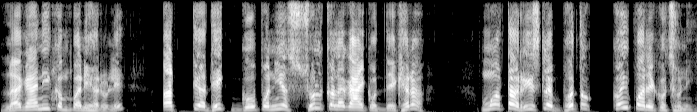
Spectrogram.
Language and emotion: Nepali, angry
